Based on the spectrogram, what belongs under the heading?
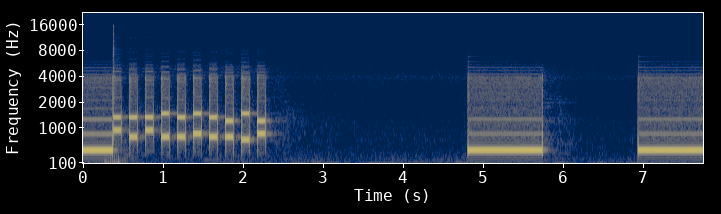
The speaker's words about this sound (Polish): Słuchajcie, odczytałem numer. Wykręcaj.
